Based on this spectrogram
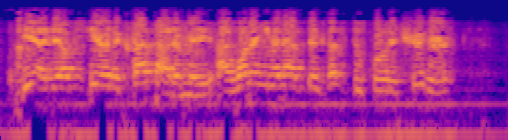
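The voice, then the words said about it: Noticeable accent. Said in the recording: “That's a great accent. ... That is a great accent.”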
